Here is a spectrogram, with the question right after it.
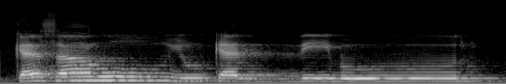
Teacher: را کو موٹا بھی پڑھنا ہے، را کے بعد واو ہونے کی وجہ سے را کو ایک الف کی مقدار کھینچیں گے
